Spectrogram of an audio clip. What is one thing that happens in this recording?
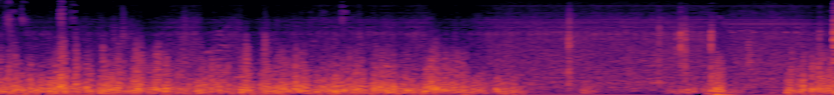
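A flag flaps in the wind.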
